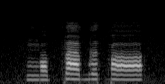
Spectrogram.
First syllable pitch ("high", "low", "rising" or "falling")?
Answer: low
